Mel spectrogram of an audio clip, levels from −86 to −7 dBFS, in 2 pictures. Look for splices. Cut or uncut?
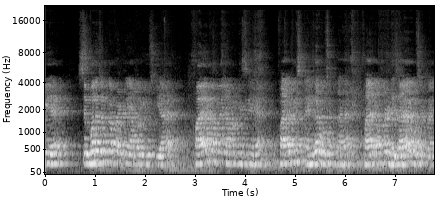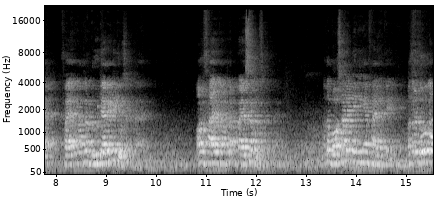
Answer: uncut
